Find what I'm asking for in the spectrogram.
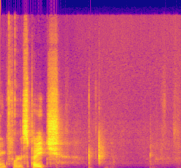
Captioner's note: keyboard clicking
